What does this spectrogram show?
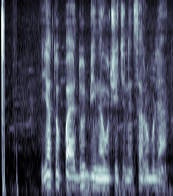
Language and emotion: Russian, angry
